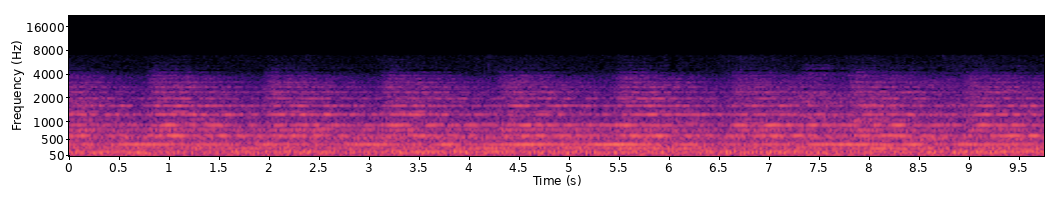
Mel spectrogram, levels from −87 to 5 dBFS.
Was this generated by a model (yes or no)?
no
